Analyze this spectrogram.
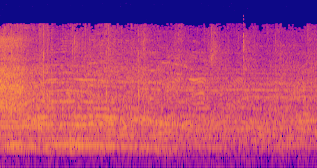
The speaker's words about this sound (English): The crowd's unhappy about it.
